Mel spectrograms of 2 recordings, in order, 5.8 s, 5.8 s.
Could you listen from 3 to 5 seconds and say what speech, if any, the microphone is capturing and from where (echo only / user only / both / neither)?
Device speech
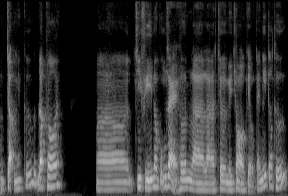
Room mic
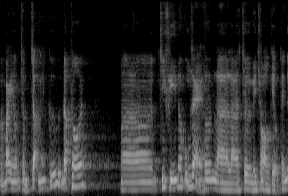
echo only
